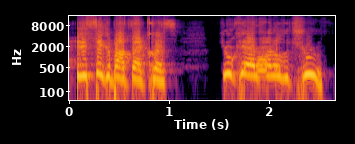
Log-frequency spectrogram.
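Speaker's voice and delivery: loud heated rant. Real, not acted. Ranting at Chris about Biden, loud and high. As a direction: really let him have it, full-volume yell.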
